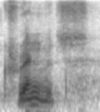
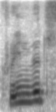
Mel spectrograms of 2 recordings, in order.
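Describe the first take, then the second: First: The name is said with its English pronunciation. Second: The name is read out as it is spelled. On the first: The speaker calls it right. "sondern irgendwie Greenwich" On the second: The speaker calls it wrong. "das heißt nicht Greenwich"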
